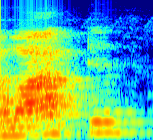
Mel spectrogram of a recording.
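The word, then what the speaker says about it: walk: है क्या है वॉक लेकिन इसमें जो है ल साइलेंट है तो क्या हो जाएगा वाक हो जाएगा अगला है वन वांट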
